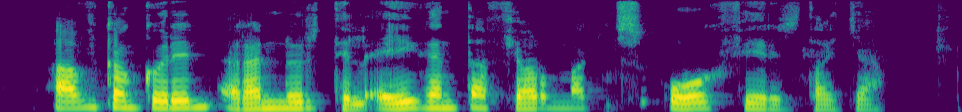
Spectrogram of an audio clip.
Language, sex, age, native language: Icelandic, male, 40-49, Icelandic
